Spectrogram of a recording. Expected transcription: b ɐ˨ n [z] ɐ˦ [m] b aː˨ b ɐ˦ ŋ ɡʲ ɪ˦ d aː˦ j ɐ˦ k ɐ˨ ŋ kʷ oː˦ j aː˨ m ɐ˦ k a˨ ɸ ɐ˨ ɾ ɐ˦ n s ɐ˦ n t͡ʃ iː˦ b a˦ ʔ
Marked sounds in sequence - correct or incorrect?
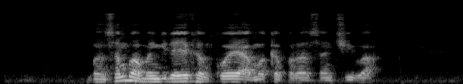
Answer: incorrect: s, correct

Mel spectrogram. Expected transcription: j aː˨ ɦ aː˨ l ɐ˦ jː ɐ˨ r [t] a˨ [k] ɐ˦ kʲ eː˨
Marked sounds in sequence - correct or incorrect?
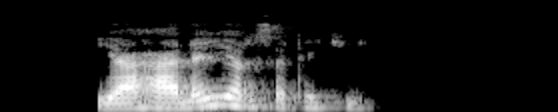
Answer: incorrect: s, incorrect: t

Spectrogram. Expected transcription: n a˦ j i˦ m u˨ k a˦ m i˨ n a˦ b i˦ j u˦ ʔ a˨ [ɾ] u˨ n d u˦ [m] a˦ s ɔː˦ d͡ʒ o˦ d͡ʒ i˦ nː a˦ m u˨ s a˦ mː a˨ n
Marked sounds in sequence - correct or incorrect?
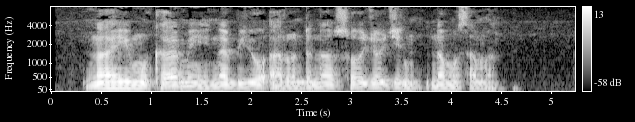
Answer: correct, incorrect: n

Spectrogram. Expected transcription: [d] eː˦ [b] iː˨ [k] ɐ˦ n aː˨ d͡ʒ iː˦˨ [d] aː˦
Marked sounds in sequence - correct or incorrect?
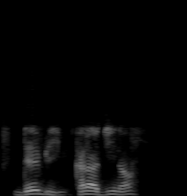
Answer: correct, correct, correct, incorrect: n

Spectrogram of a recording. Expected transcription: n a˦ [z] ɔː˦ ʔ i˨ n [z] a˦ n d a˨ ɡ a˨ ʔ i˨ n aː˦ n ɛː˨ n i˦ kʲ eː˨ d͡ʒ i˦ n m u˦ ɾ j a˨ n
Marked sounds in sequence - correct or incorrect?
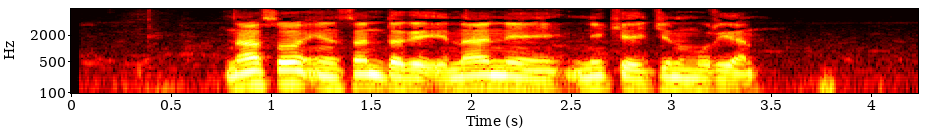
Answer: incorrect: s, incorrect: s

